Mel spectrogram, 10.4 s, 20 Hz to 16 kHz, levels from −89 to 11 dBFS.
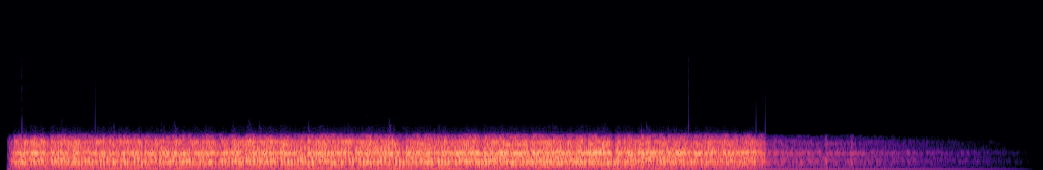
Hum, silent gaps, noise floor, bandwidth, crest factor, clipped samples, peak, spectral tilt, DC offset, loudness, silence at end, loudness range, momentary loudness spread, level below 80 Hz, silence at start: none; none; -69 dBFS; 0.7 kHz; 12 dB; under 0.1%; 0 dBFS; -18.5 dB/octave; 0.8%; -12 LUFS; 2.65 s; 8 LU; 4 LU; -32 dBFS; 0.1 s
